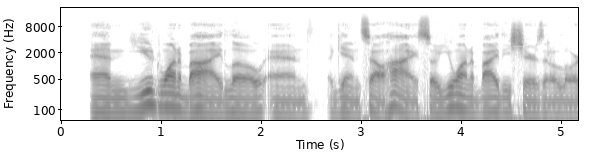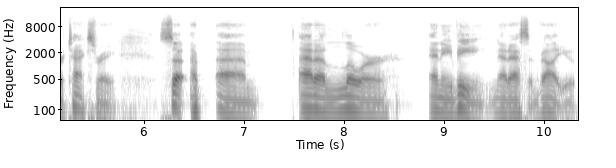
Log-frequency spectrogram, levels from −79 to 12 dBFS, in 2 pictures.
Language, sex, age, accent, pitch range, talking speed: English, male, 40-59, American, 85-105 Hz, 185 wpm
